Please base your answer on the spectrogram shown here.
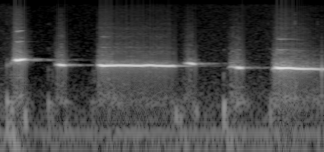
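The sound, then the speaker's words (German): A person whistles a short tune of six clear, fairly high notes. Two of the notes are held longer, with brief gaps between them, and the whistling is heard alone without any talk. “Könnt ihr eigentlich pfeifen? So zum Beispiel.”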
